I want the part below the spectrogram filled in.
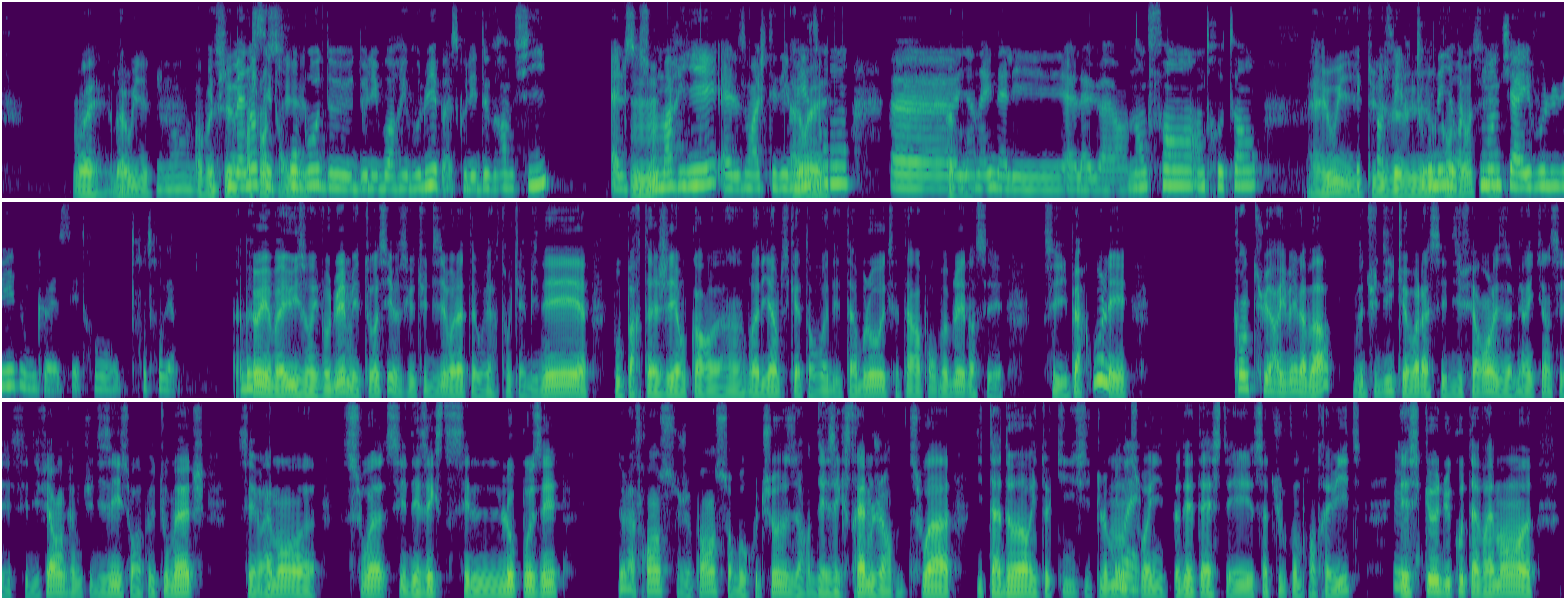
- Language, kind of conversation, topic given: French, podcast, Peux-tu me parler d’une rencontre inoubliable que tu as faite en voyage ?
- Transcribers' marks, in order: other background noise; in English: "too much"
